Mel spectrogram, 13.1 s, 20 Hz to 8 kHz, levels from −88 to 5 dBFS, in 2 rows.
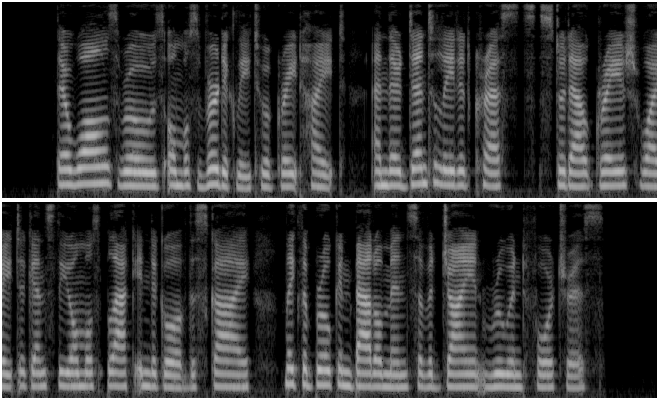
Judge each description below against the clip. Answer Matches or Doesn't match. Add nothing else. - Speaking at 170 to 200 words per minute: Doesn't match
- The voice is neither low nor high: Doesn't match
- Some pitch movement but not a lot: Doesn't match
